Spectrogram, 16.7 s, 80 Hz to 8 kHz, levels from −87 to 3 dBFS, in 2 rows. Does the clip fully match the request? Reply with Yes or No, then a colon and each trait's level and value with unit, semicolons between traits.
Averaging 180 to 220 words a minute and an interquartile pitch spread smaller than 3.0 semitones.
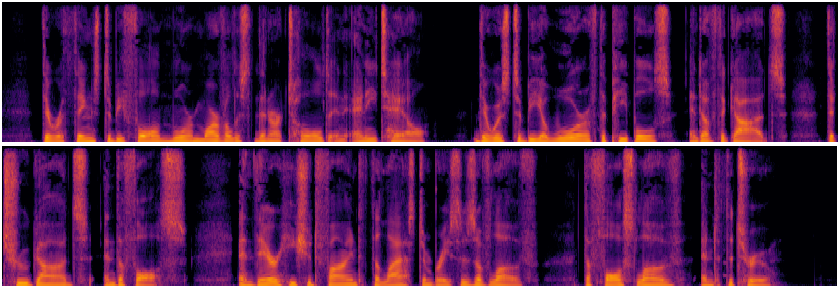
No: average, 170 wpm; narrow, 2.4 semitones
